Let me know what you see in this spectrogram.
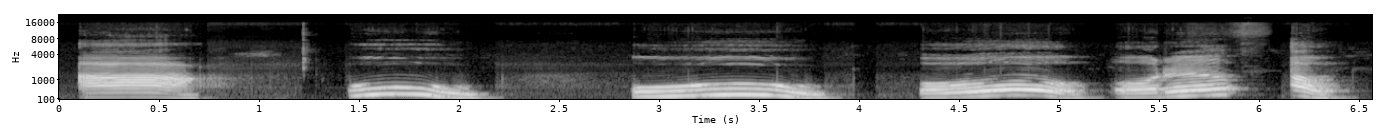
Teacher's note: वे स्वर जिनके उच्चारण में जिव्या का पिछला भाग सक्रिय रहता है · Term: पश स्वर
